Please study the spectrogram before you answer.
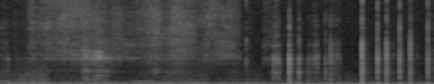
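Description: Long dark-painted nails scratch and rub across the surface and edges of a small stack of coated-paper Pokemon trading cards held in one hand. A soft, continuous papery scratching hiss gives way to a run of crisp, quick nail clicks and scrapes against the cards.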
